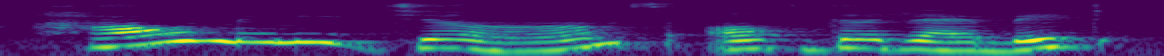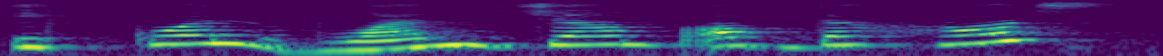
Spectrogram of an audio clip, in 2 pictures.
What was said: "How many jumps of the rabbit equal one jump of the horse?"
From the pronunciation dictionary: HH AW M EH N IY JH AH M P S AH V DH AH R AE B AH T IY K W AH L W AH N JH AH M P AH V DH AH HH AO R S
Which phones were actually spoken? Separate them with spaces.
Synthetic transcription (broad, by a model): HH AW M EH N IY JH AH M S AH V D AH R AE B AH T IY K W AH L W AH N JH AH M P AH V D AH HH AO R S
